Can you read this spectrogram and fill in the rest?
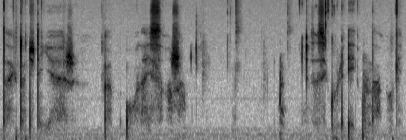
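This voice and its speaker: Whispering young man, hushed game commentary. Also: slow pace. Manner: soft close whisper, relaxed running reactions. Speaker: ASMR gaming channel host. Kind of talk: whispered ASMR gameplay commentary.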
